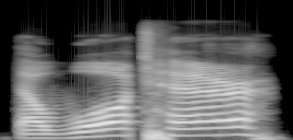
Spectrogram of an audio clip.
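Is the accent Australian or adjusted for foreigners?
adjusted. It is said in an adjusted, less Australian accent.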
